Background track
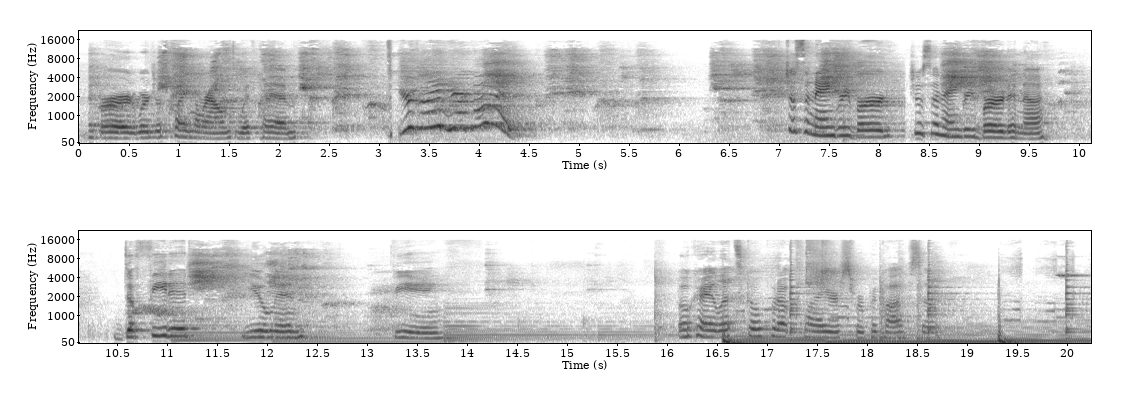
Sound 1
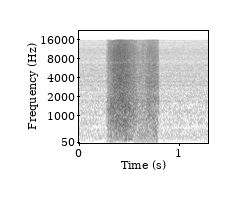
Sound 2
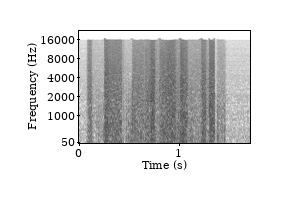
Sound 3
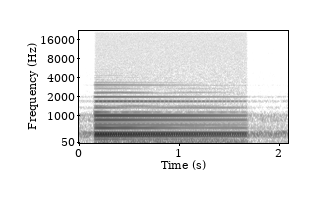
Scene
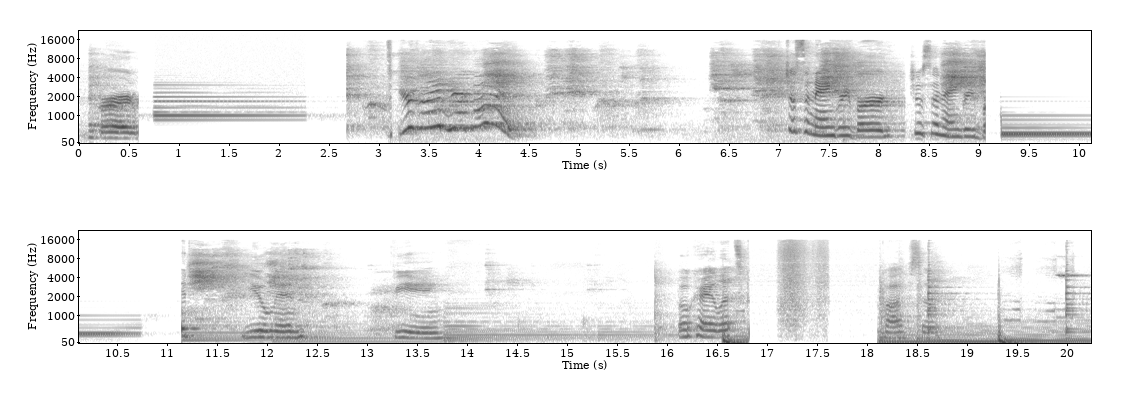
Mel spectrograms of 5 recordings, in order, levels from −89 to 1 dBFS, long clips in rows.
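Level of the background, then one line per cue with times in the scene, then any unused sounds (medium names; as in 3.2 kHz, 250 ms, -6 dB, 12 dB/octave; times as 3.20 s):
background track -8 dB
0.59 s: replace with 3 -11.5 dB + steep high-pass 930 Hz 72 dB/octave
9.06 s: replace with 3 -15 dB + auto-wah 390–1800 Hz, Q 3.6, down, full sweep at -23.5 dBFS
16.82 s: replace with 1 -17.5 dB + comb of notches 190 Hz
not used: 2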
